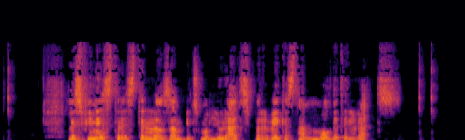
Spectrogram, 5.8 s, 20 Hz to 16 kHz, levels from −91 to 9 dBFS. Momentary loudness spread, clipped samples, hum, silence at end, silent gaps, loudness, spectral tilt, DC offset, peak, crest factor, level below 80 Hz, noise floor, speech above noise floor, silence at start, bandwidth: 21 LU; under 0.1%; none; 0.4 s; none; -23 LUFS; -4 dB/octave; under 0.1%; -4 dBFS; 22 dB; -64 dBFS; -49 dBFS; 26 dB; 0.1 s; 11.5 kHz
